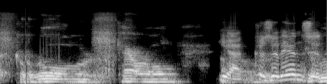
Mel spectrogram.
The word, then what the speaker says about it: Karoul: Yeah, I pronounce it Carol, but I answer to Karoul, and I've had people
